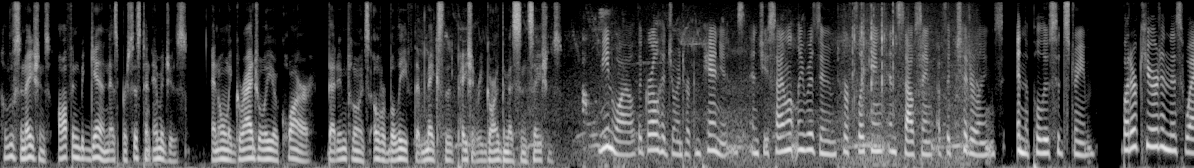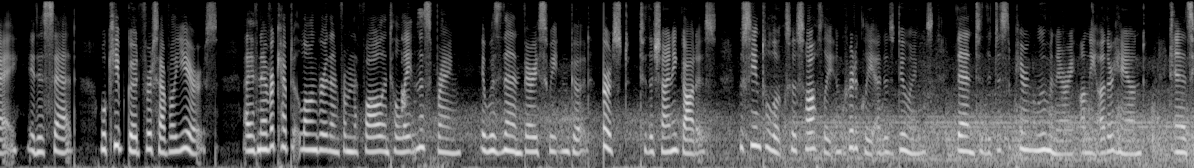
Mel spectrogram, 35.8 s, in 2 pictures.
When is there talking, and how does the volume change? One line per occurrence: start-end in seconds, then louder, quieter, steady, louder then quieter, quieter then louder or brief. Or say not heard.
0.1-35.7 steady.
